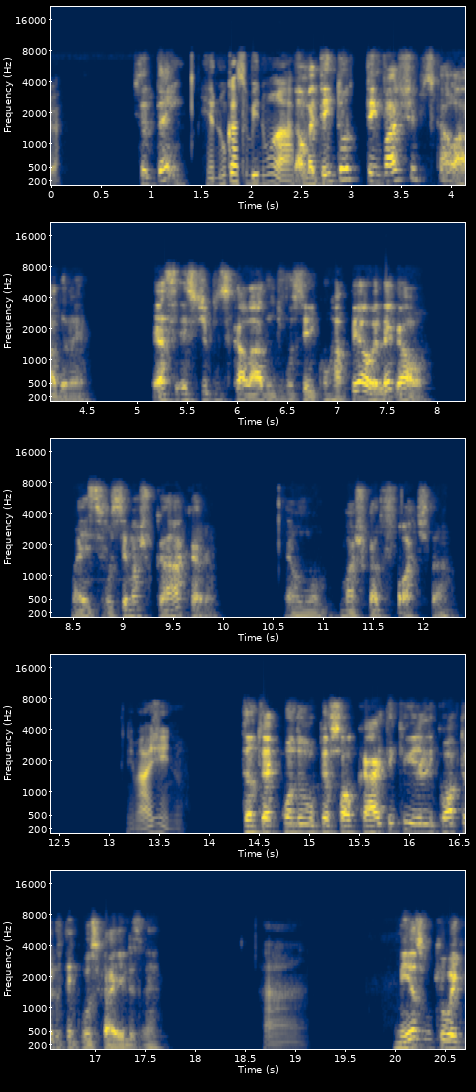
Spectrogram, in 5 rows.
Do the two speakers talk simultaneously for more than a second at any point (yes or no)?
no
